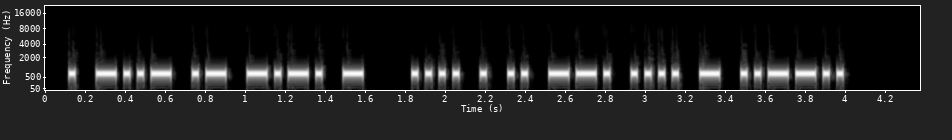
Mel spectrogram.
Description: Morse code, heard as a keyed tone, about 34 wpm, 700 Hz. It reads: EXACT HEIGHT?
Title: Sentences from Top 1600 Words 35wpm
